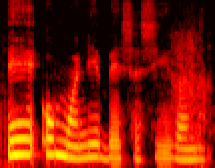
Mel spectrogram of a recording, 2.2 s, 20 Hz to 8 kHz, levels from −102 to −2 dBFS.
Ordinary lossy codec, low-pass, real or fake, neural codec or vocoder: none; none; real; none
